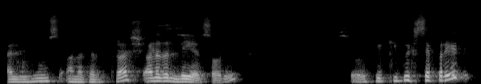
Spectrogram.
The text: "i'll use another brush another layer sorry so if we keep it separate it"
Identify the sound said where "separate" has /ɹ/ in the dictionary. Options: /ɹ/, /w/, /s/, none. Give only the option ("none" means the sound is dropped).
/ɹ/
